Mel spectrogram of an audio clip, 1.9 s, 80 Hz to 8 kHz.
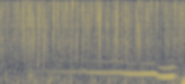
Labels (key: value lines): label: biophony, cascading saw
recorder: SoundTrap 600 or HydroMoth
